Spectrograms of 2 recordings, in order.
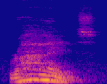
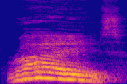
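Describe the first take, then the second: First: Said in the usual way. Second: Loud, pleading command to rise. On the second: Shown as a demonstration. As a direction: call it up like a spell.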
